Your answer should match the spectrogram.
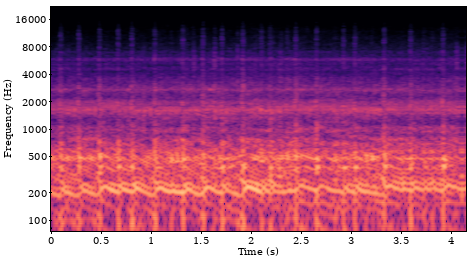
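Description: Dirt bike engine running at a steady, moderate speed while riding along a dirt track, picked up close by the rider's onboard GoPro microphone.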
